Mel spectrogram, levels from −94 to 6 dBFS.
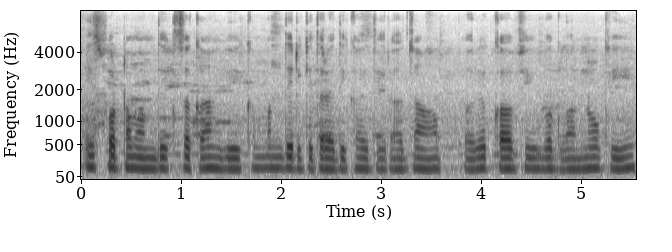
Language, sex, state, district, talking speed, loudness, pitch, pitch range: Hindi, female, Haryana, Jhajjar, 205 wpm, -22 LUFS, 150 Hz, 145-155 Hz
